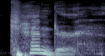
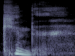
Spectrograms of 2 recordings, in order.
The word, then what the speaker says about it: Kender: It's Kender, not Kinder.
